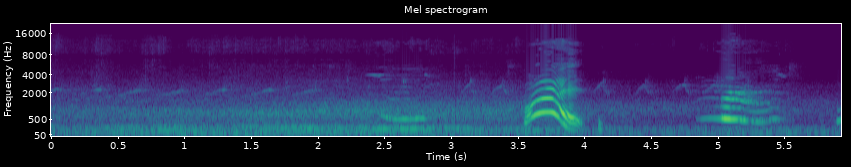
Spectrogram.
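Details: Tonka, an Alaskan Malamute, cries in the pool after jumping in without permission while the owner stepped inside for a minute; two loud, wavering, high whining cries about a second apart over faint background chirps.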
